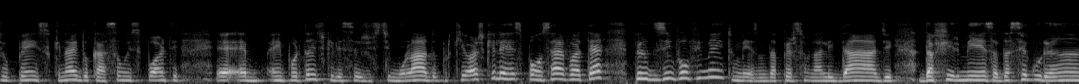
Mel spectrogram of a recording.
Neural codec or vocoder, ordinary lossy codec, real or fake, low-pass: none; none; real; 7.2 kHz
